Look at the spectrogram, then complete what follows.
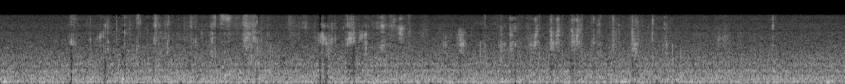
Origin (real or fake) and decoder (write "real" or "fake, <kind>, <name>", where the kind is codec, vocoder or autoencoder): real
